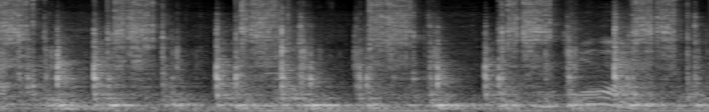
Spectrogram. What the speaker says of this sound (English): as we tighten up the bolt on this nut here, on the skinny nut that I put on, that'll tighten the chain up with a bolt slack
